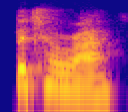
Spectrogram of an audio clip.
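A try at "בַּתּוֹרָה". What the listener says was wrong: Betoda, that's a dalid. Betoda.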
